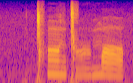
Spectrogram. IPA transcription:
ǀʰ ɔ̃ ɡ͡ǀ ɑ̤ m ɔ

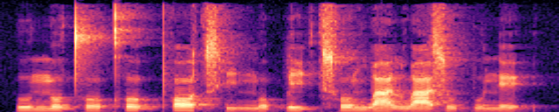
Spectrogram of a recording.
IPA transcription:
u˧ n̪ o˥˧ t̪ʰ o˨˩ kʰ o˦ ʔ pʰ ɔ˦ t͡sʰ i˨˩ ŋ o˦ p̚ l i˦ ʔ t͡sʰ o˦ ŋ w a˧ l w a˧ s u˧ p u˧ n e˨ ʔ

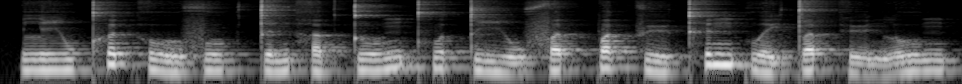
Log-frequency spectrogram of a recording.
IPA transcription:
l iː˨ w kʰ ɵ˥ t̚ h uː˨˩ f uː˨ k̚ t̪ ɪ˨˥ ŋ h ɐ˨ k̚ t̪ uː˨˥ ŋ kʷʰ ɐ˧ t̚ t̪ iː˨˩ w f ɐ˨˥ t̚ p ɐ˧ k̚ f yː˨˩ kʰ ɪ˥ ŋ kʷ e˨˩ j t̪ ɐ˧ t̚ h yː˨˩ n l uː˥ ŋ

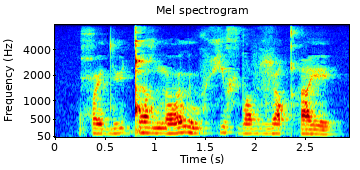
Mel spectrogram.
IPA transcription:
ħ ø d y ɡ͡ǃ œ ʁ n ɔ l u xʷ ç i xʷ dˤ ø v ɮ o qʰ e

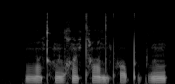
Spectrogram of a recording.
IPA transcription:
ŋ ɑ̃ kʰ ũ l χ ə̃ tʰ ɑ̃ d ə̃ pʰ ɔ pʼ ɪ kʷ l ũ

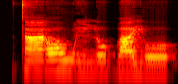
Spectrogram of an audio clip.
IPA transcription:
t ã˦ ɾ ɔ˦ w ĩ˧ n o˦ b a˦ j o˧

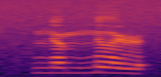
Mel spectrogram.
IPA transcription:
n œ m n ə ɭ

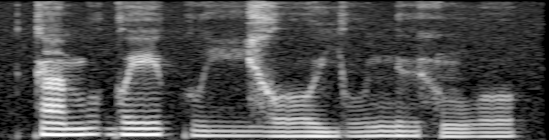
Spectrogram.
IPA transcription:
k ã˦ m u˦ ɡʷ eː˦ kʷ iː˨ ɣ oː˨ j u˨˦ n ɨ˦˨ h ũ˨ w o˧

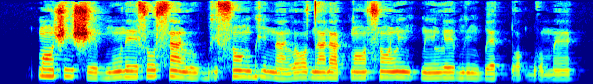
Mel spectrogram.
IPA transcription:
k͡p ɔ̃˦ ʃ i˧ ʃ e˨ b ũ˨˦ ɾ e˧ s o˦ s ã˦˨ l u˨ b i˧ s ɔ̃˦ ɡ͡b i˦˨ n ã˨ l ɔ˧ d ã˧ ɾ a˨ k͡p ɔ̃˧ s ɔ̃˦ l ĩ˦˨ k͡p ĩ˨˦ l e˦ b ĩ˧ ɡ͡b ɛ˧ ɡ͡b ɔ˨ ɡ͡b o˨ m ɛ̃˧

